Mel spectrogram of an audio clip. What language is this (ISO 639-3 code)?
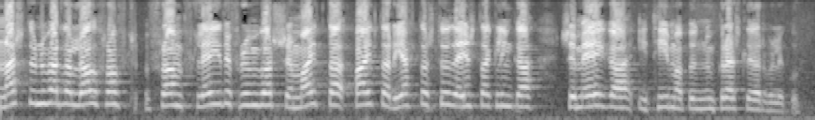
isl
